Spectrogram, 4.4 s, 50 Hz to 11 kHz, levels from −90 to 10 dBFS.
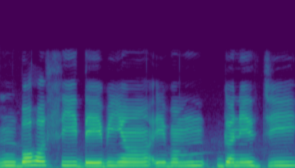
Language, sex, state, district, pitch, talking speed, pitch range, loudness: Hindi, female, Bihar, Muzaffarpur, 240 Hz, 95 wpm, 235-245 Hz, -15 LUFS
